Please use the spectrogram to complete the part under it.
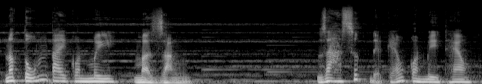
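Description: Lively storyteller. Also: male voice, mid-range voice, a little slow, soft background music. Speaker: narrator. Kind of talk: ghost story narration.

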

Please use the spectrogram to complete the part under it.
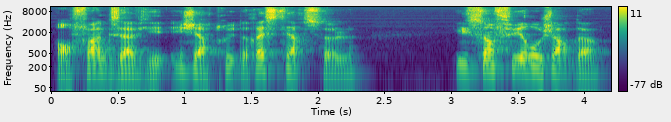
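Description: Man, audiobook narrator, low voice, dark and mellow, measured literary reading. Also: expressive, slightly rough. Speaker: audiobook reader.

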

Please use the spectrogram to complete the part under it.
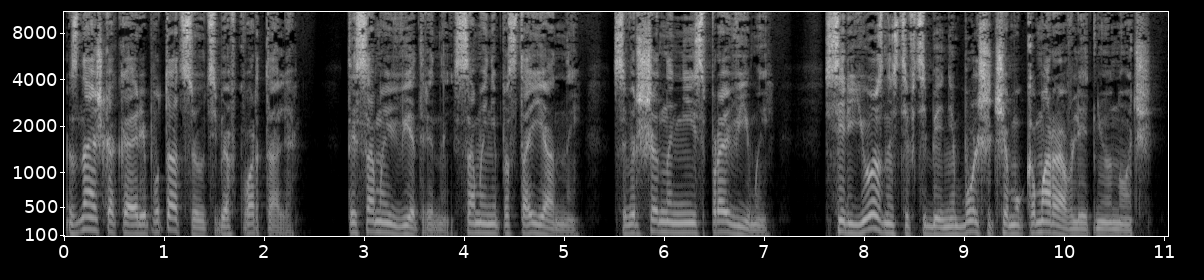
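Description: Audiobook: male reader voicing an earnest young woman, raised and pleading, lively intonation. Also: moderate pace, natural voice. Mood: scolding. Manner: raised pitch, emphatic and pleading. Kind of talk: audiobook reading.

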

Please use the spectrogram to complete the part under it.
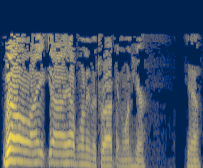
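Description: A man calling in to a talk show over voice chat, hesitant and halting. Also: fairly high pitch, animated, no echo. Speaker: caller. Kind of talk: casual chat on voice chat. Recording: dull lo-fi online voice chat.

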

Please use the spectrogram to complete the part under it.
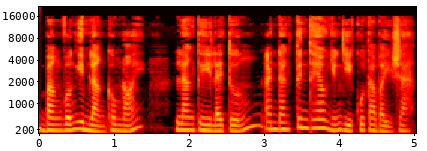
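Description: A woman reads a romance audiobook in a steady and dramatic way. Her voice is mellow and soft-edged. The recording is dry and close, with no room sound. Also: mid-range voice, normal speed, no echo. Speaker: audiobook narrator. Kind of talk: scripted story narration.

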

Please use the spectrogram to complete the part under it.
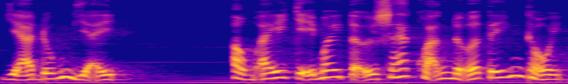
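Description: A woman's voice: mid-range voice, lively intonation, normal speed, a little mellow, breathy edge, faint music behind. A woman voicing a grieving village wife who pleads with the elders humbly and tearfully. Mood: recounting.

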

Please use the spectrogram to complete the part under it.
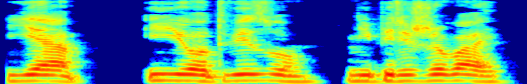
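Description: A woman's voice: low voice, level tone, a little slow. A woman voicing a brash, muscular young dragon-shifter man who talks bluntly and teases. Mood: calm. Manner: blunt, teasing.

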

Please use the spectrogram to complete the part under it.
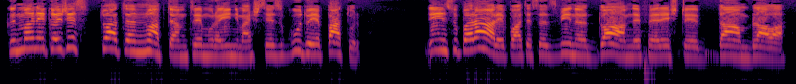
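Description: A woman's voice: mid-range voice, pushed and bright, smooth, no echo, close to an everyday voice. A woman voicing an elderly complaining aunt who exaggerates her aches with theatrical groans. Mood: plaintive. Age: older. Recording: dry close studio reading.

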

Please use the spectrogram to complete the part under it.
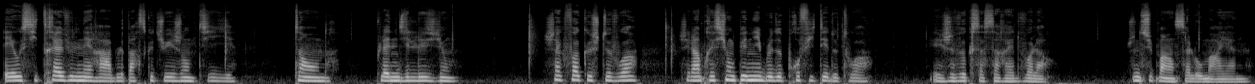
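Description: Woman doing a gentle firm man, lowered voice, mellow tone, dry close sound, audiobook. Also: fairly even intonation, normal speed, long pauses, dry recording, close to an everyday voice. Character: man, soft-spoken, calm and firm. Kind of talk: audiobook dialogue reading.

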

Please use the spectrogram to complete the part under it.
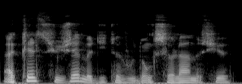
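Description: A man voicing a wry, modest old hunter in a storybook reading, with a low voice. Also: lively intonation, moderate pace, vocal fry, exaggerated voice. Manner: amused, modest.

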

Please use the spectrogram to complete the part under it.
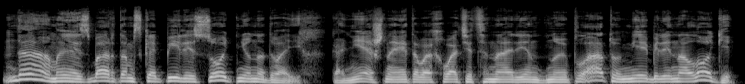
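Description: A man voicing a fussing, warm-hearted servant woman who dotes on her young mistress. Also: mid-range voice, lively intonation, measured pace, few pauses, pitched above the performer's own voice, natural voice. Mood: determined. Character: warm-hearted middle-aged female servant.

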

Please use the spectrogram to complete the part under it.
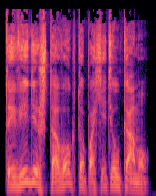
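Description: A man voicing a stern, scheming old male high priest who speaks in a commanding, indignant way. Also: very animated, moderate pace, dark tone, no room sound, clean studio sound.

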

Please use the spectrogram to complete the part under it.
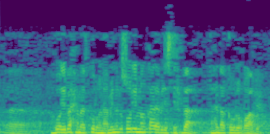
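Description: A man's voice: on the high side, very fast, a little hiss or hum. A man teaching and explaining a scholarly text, posing rhetorical questions as he goes. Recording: muffled lo-fi lecture recording.

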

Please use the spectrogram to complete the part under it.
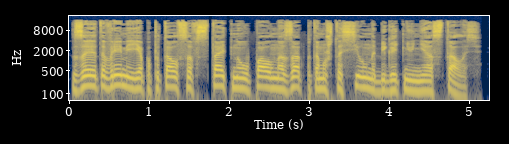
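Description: A man reads a first-person audiobook with a dry, sardonic wit. His voice sits a little high for a man. The recording is close and dry, with no room sound. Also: fairly quick, darkish tone, no room sound. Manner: wry, sardonic storytelling. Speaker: audiobook narrator.

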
